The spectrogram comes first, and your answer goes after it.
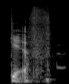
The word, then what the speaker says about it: GIF: or gif depending on it is gif it's a gif it's a hard g the guy who invented it has said that so also it stands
